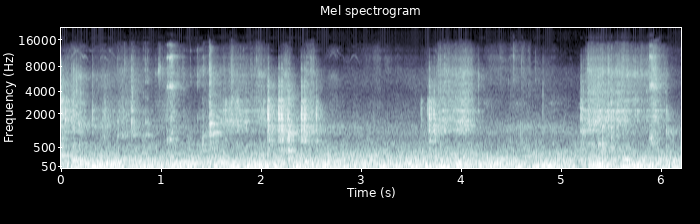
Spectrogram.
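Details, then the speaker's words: Junkyard 5.3 LS V8 with some rust, turned over by hand with a crank bolt before teardown; slow irregular gritty crunches and scrapes in bursts, rough resistance inside; owner suspects dirt in the valves, unconfirmed. "thing sounds like it's turning over it's a little crunchy probably because there's some dirt and valves or something"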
